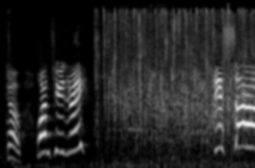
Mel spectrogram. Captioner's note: applause starts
